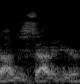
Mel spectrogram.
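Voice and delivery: ordinary talk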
